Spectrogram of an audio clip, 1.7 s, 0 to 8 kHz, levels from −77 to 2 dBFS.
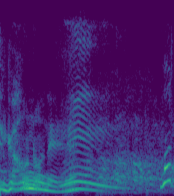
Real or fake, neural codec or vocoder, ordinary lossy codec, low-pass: real; none; Opus, 32 kbps; 7.2 kHz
